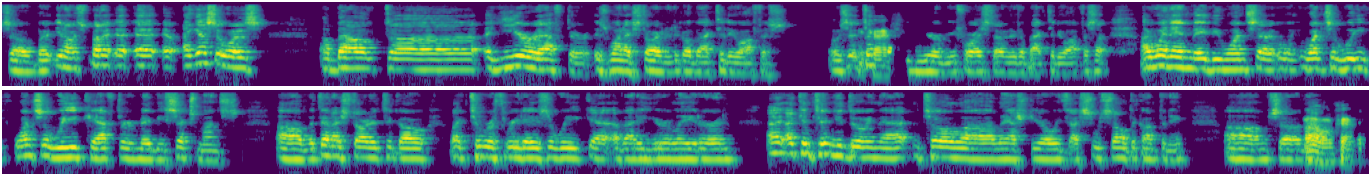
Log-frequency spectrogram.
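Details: Adult man with aphasia after ischemic stroke complicated by ARDS; initially could not speak sensibly, read or recognise letters; nearly nine years on, still in weekly speech therapy; aphasia after stroke.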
